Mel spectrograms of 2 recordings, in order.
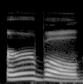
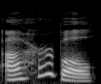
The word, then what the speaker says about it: herbal: But in America or the United States, for the most part, most people say herbal. They leave that H sound out. But then you'd have to change the definite object to an herbal. But if you're pronouncing it in the British fashion, you'll want to say a herbal.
